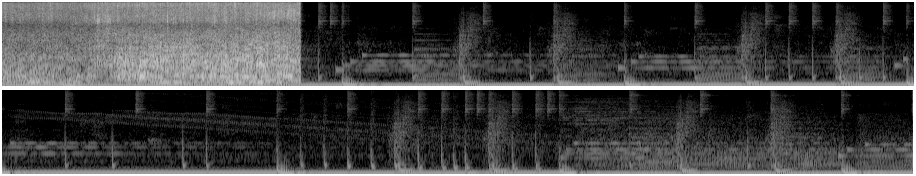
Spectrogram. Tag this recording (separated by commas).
Music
